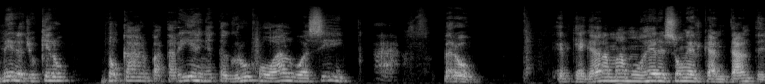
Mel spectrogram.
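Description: The speaker talks at a moderate pace with an English accent, over light background noise. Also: man. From United States. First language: English (speaking Spanish). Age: 50s. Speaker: singer; guest. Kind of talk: casual interview. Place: studio.

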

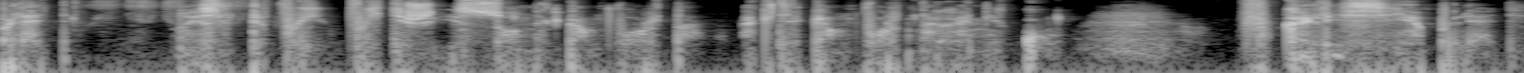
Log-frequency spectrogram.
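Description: A man is whispering. His pace is very slow. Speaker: live streamer. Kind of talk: casual stream rant to chat. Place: home room. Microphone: headset.

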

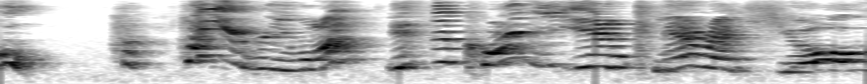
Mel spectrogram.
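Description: A cartoonish character voice squeaks at an extremely high pitch. It moves at a fairly slow pace with slight echo. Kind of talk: comedy puppet show host talk. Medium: puppet. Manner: hesitant, halting.

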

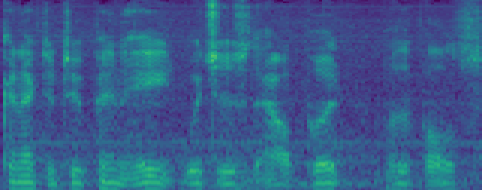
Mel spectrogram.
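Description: Monotone, flat intonation runs at a moderate pace over noticeable background noise. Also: man. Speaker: electronics hobbyist. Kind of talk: casual electronics demo to camera. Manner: mumbling.

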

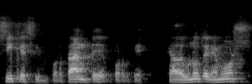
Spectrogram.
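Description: Speaking at a moderate pace, a man talks with a Catalan accent. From Catalonia. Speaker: band vocalist interviewed. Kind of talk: casual chat. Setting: video call. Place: home room. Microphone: video call.

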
